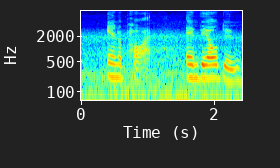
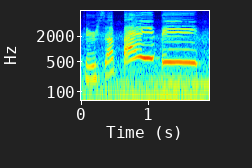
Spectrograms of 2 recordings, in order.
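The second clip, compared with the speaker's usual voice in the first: high, slow cooing voice; 14 semitones higher, 5 dB louder than usual. Real, not acted. Gardener coos at baby succulents, high baby talk.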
